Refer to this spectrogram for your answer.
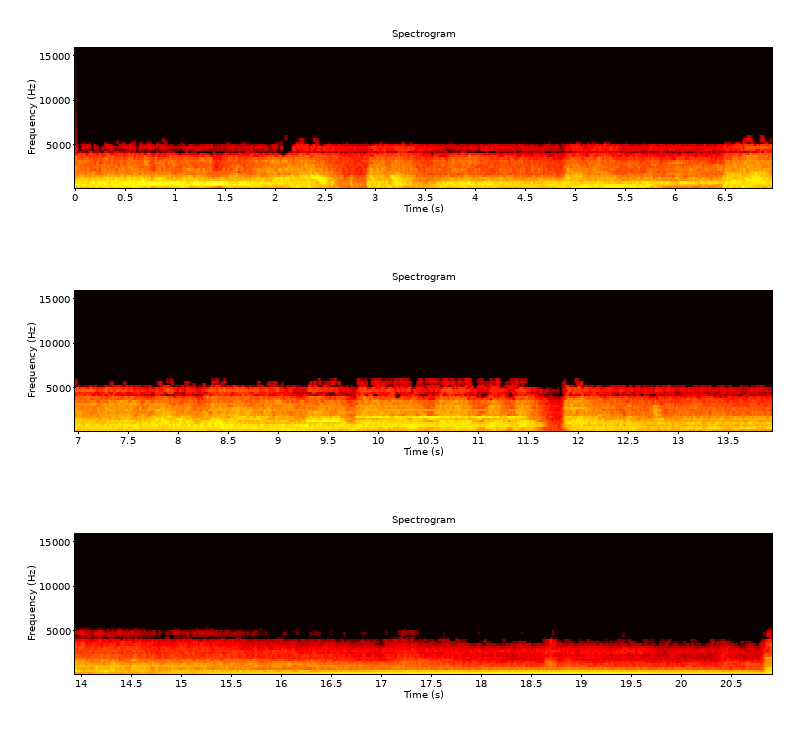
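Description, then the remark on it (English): A car engine roars loudly as it accelerates, its pitch climbing through the gears, then settles into a steady high-speed drone that continues to the end. “You picked a good car for a hop.”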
